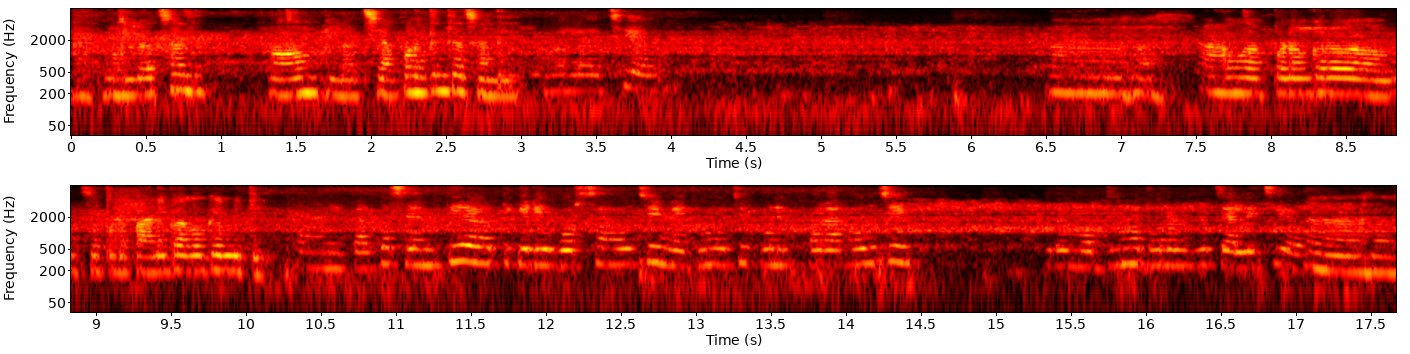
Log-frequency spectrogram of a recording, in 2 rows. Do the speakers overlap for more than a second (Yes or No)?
No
